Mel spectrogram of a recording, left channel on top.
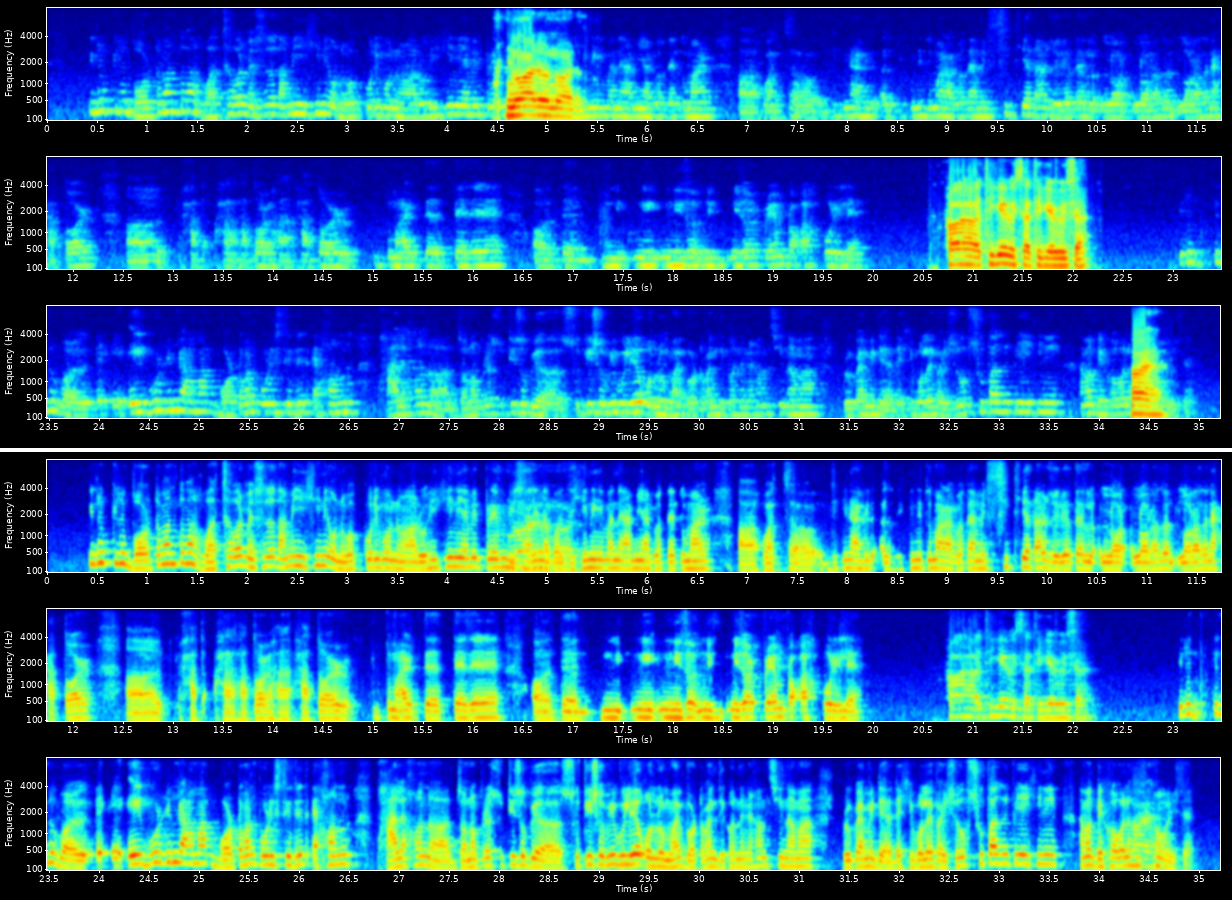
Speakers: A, on the right (about 65°); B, on the left (about 35°).
A: কিন্তু কিন্তু বৰ্তমান তোমাৰ হোৱাটছ'এপৰ মেছেজত আমি ইখিনি অনুভৱ কৰিব নোৱাৰোঁ যিখিনি আমি প্ৰেম বিচাৰি
B: নোৱাৰো
A: নাপাওঁ,
B: নোৱাৰো
A: যিখিনি মানে আমি আগতে তোমাৰ হোৱাটছ কিন্ত আমি যিখিনি তোমাৰ আগতে আমি চিঠি এটাৰ জৰিয়তে ল-ল'ৰাজন-ল'ৰাজনে হাতৰ-অহ হা-হাতৰ-হাতৰ তোমাৰ তে-তেজেৰে ৰে নি-নি-নি-নিজৰ-নিজৰ প্ৰেম প্ৰকাশ কৰিলে।
B: হয়, হয়। ঠিকে কৈছা, ঠিকে কৈছা।
A: কিন্তু, কিন্তু এ-এ- এইবোৰ কিন্তু আমাক বৰ্তমান পৰিস্থিতি চিঠিত এখন, ভাল এখন অহ জনপ্ৰিয় চুটি ছবি হয়, চুটি ছবি বুলিয়ে ক'লো মই, বৰ্তমান যিখন এখন চি চিনেমা ৰূপে আমি দে-দেখিবলৈ পাইছো চুপা চুপি এইখিনি আমাক দেখুৱাবলৈ
B: হয়
A: সক্ষম হৈছে,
